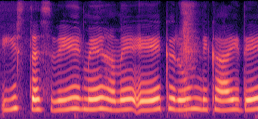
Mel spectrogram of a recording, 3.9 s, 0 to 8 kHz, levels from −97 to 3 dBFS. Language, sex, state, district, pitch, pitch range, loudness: Hindi, female, Jharkhand, Palamu, 255 Hz, 245-265 Hz, -16 LUFS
